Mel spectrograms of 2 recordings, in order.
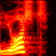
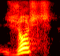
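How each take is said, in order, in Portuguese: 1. O nome começa com som de Y. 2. O nome começa com som de J. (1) "mas a pronúncia é Yost" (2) "Algumas pessoas chamam de Jost"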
